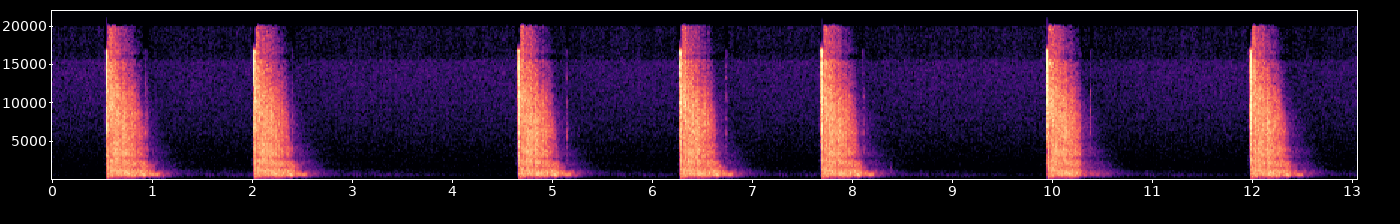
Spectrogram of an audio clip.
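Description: Seven sharp, loud gunshots from a SCCY CPX-2 pistol at an outdoor range, fired singly at uneven intervals of about one to two seconds, each crack followed by a brief decaying echo, with no talking.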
